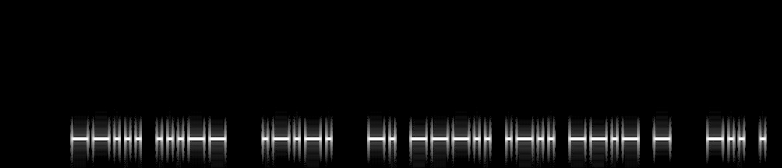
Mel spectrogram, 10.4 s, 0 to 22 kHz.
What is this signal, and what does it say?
Morse code, heard as a keyed tone, about 17 wpm, 700 Hz. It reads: 73 <AR> N8LQT DE
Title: K1USN SST QSO Practice 17wpm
